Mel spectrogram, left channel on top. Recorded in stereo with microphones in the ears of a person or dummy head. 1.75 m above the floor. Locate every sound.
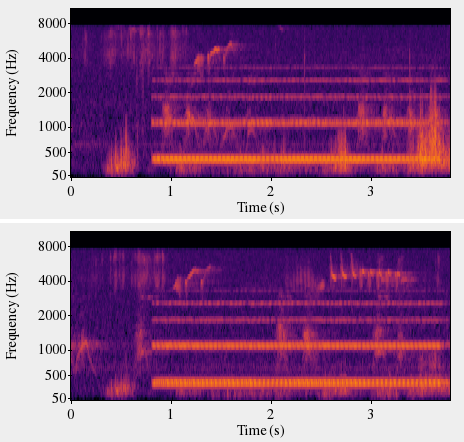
0.8 s a ringtone: 80° left, 5 m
